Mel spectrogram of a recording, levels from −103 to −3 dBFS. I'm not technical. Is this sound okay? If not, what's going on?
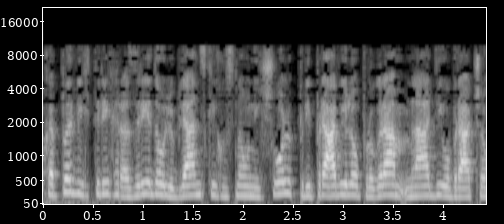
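No. Throughout, likely Vorbis compression: the speech sounds hissy and grainy, with nothing above 9.7 kHz, because treble detail is stored too coarsely and turns to noise.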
